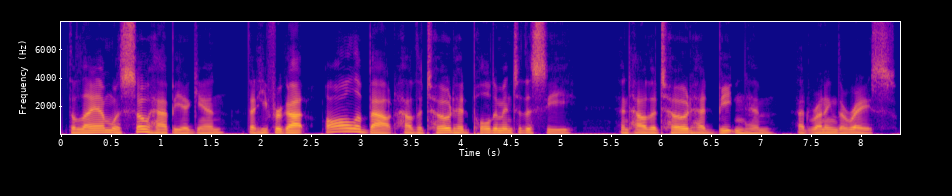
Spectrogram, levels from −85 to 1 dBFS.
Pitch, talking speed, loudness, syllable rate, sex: 125 Hz, 220 wpm, -22 LUFS, 5.4 syllables/s, male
